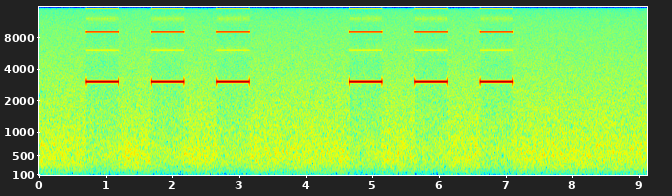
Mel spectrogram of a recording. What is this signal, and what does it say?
Alarm pattern, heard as an alarm's beeps, played twice, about 3050 Hz. Temporal three. Smoke or fire, evacuate.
